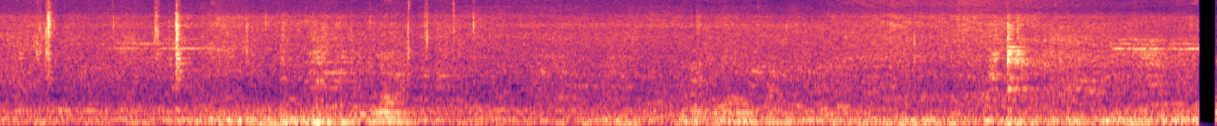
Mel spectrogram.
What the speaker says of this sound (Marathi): कांदा तेल टाकून कांदा फ्राय करायला लावलाय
